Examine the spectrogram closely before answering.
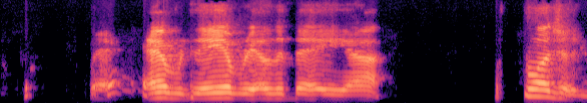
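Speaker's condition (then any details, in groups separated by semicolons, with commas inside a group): ALS; about 18 months since onset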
